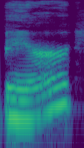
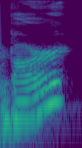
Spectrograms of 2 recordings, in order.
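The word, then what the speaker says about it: Bhaer: I'm going to pronounce it bear. B H A E R. I'm going to pronounce it bear. Bar. Bar. Bear. Maybe it's Bar.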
